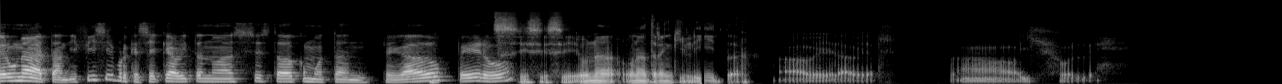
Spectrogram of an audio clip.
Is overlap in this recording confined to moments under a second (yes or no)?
yes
